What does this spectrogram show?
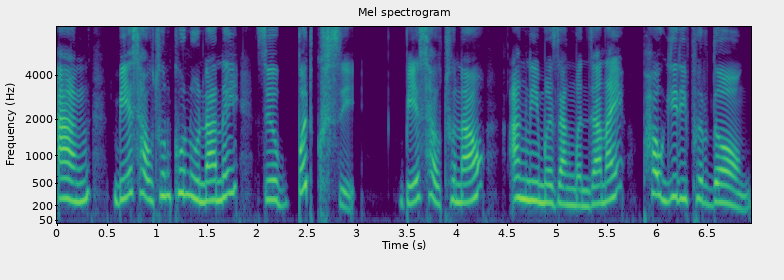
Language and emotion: Bodo, happy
